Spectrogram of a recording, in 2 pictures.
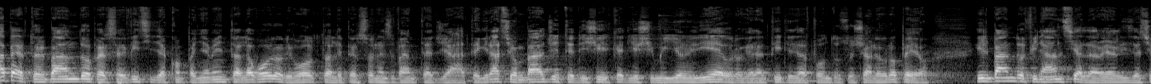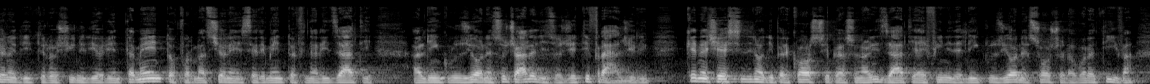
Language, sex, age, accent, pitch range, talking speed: Italian, male, 60-79, native, 95-120 Hz, 145 wpm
